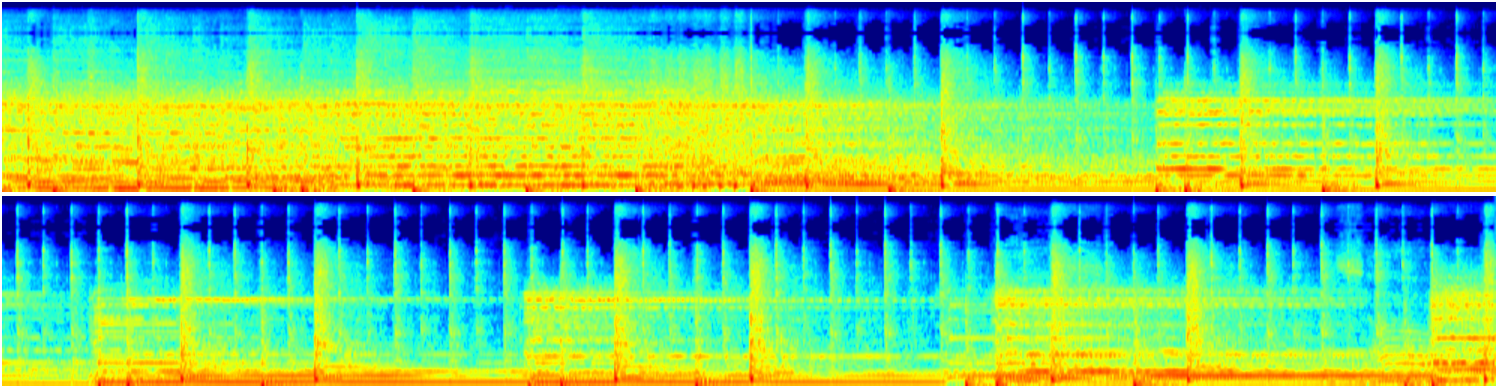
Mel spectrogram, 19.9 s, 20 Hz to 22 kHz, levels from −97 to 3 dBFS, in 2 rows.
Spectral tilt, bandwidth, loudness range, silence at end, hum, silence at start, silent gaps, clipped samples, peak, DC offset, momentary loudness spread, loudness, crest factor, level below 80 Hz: -6 dB/octave; 18 kHz; 4 LU; 0 s; none; 0 s; none; under 0.1%; -2 dBFS; under 0.1%; 9 LU; -18 LUFS; 16 dB; -28 dBFS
